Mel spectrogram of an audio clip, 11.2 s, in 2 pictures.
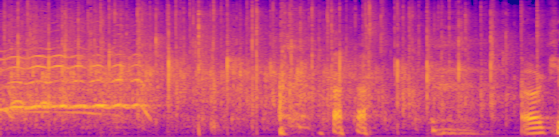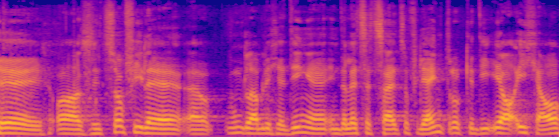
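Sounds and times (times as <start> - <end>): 
audience applause: 0.0 - 5.4
laughter: 2.7 - 4.8
speech: 3.3 - 11.1.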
